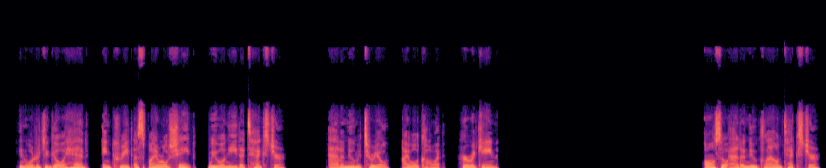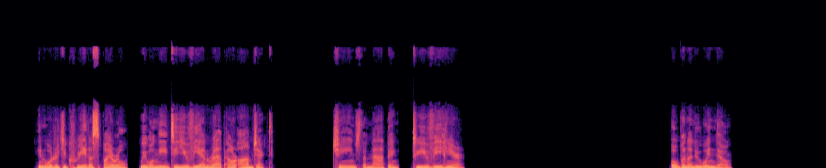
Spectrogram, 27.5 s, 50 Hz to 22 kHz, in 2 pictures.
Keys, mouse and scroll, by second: 5.5 click, 6.1 click, 6.9 click, 12.1 click, 12.9 click, 15.0 middle click, 15.9-16.6 scroll up 1, 17.3-17.8 scroll down 3, 18.4 click, 19.8 click, 20.5 click, 21.3 click, 23.1-24.0 scroll down 1, 25.1 click.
